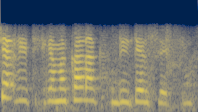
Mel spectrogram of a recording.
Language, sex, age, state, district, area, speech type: Urdu, female, 18-30, Delhi, North East Delhi, urban, conversation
